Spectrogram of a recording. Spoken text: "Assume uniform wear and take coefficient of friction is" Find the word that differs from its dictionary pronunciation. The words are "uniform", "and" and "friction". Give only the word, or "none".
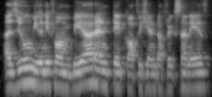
friction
